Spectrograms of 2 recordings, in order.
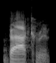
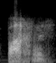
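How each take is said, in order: First: The name is said the Canadian way. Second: The name is said the German way. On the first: "In Canada, we grew up saying Bachman" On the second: "In Germany, they say Bachman"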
